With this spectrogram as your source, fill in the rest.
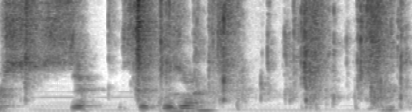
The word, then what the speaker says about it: Cyclizar: Is it Cyclizar or Cyclizar? I think it's like bicycle, so Cyclizar.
